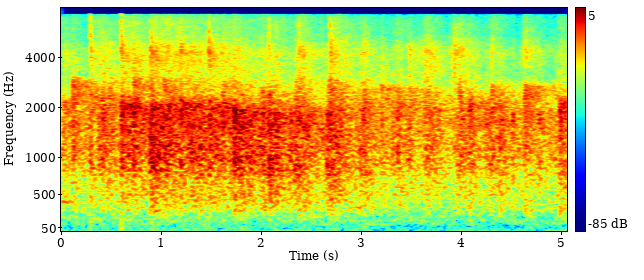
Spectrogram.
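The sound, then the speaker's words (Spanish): Audience applause at a live church gathering: steady, dense clapping from a crowd, sustained and even in loudness for the whole stretch, with no talk over it. “así que démosle un aplauso también a ellos.”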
